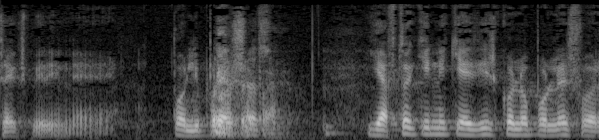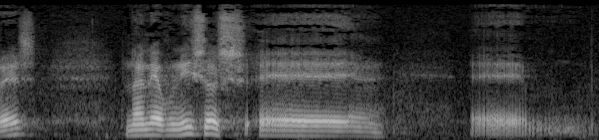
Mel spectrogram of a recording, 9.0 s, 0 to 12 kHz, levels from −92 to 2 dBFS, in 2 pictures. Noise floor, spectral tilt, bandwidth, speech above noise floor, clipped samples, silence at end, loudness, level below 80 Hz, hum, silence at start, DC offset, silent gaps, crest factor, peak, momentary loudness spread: -59 dBFS; -4 dB/octave; 11 kHz; 28 dB; under 0.1%; 0.05 s; -30 LUFS; -74 dBFS; none; 0 s; under 0.1%; none; 20 dB; -12 dBFS; 19 LU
